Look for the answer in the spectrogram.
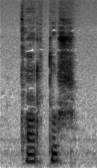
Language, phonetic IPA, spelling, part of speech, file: Polish, [ˈkartuʃ], kartusz, noun, LL-Q809 (pol)-kartusz.wav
